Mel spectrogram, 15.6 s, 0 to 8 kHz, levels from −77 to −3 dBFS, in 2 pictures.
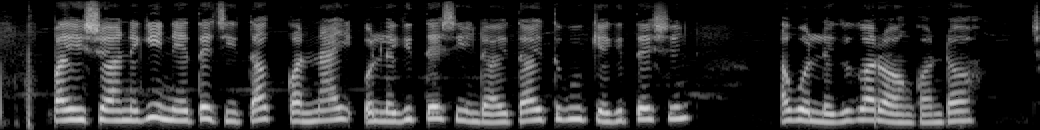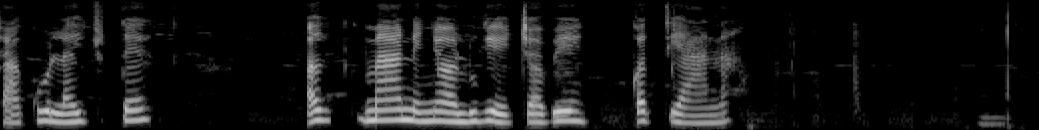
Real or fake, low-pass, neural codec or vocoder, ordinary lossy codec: real; none; none; none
